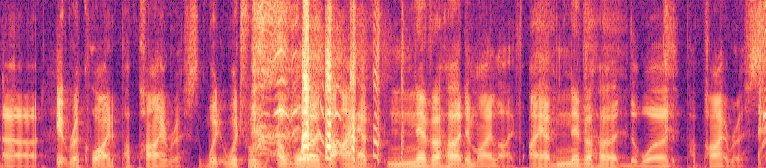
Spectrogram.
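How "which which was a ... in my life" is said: laughing. Real, not acted. Laughing at own papyrus mistake.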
